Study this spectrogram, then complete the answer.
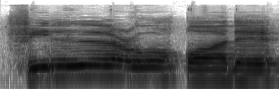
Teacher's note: قاف کو موٹا پڑھا جائے گا، اور جب وقف کریں گے تو دال پہ قلقلہ کریں گے، زیر کو سائلنٹ کر دیں گے۔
